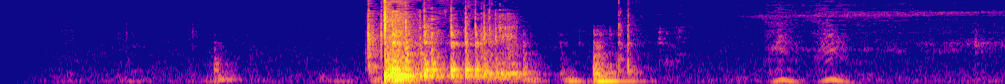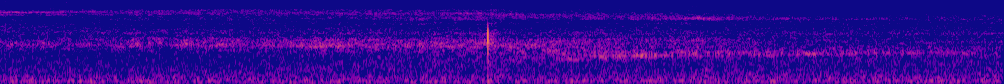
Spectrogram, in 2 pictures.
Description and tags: Opening a ramune bottle
Cute, Bootle, Drink, Opening, Japanese, Sample, Kawaii, Ramune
